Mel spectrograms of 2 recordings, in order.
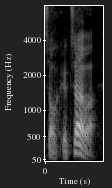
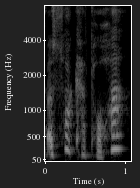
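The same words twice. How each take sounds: First: Said in the usual way. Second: Badly imitated Japanese accent on SOHCAHTOA; mock Japanese accent. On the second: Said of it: "when I'm ruining your accent".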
